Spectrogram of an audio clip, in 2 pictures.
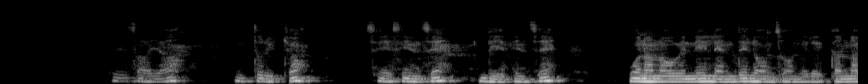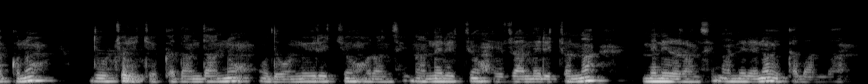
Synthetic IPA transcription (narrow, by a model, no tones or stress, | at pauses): seːsaːjaː | mɪt̪ːɔɾɪt͡ʃːɔ | seːsɪnsɛbeːfɪnsɛ | wɔnɐnoːwɪnːɪlɛnd̪ɛloːnsonːɪɾɛkːɐnːɐkːʊnɔ | d̪uːt͡ʃːɔɾɪt͡ʃːɔɪkːɐd̪ɐnd̪anːɔːd̪oːnːʊɪɾɪt͡ʃːɔhɔɾɔnsɪnːɐnːɛɾɪt͡ʃːɔɪrːanːɪɾɪt͡ʃːɔnːɐ | mɛnɪɾɔɾɔnsɪnːɐnːɪɾɛnɔɪkːɐd̪ɐnd̪aːn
